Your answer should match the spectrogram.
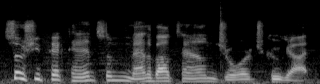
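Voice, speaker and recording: A man's voice: on the high side, big pitch swings, unhurried, a little mellow, rough recording. A man narrating a scripted radio comedy as its theatrical announcer.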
